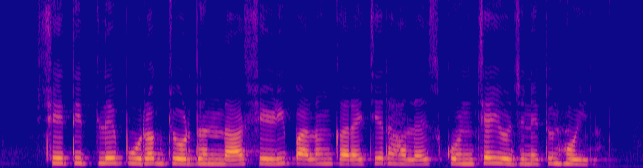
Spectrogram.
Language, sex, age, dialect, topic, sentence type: Marathi, female, 18-24, Varhadi, agriculture, question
